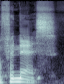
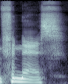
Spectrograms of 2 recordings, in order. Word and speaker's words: finesse: when you type in finesse what you get is f upside down e apostrophe nes so with that i was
